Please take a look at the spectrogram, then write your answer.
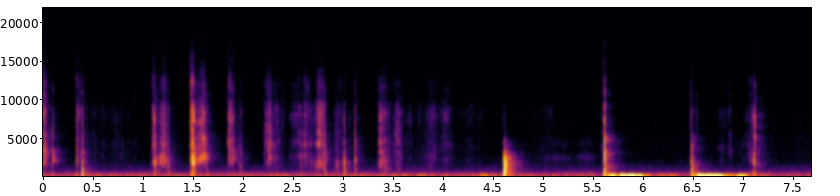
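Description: A deck of cards shuffled by hand in a quiet room, a series of soft riffling flutters and light taps ending in two louder thumping riffles, with no talk.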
